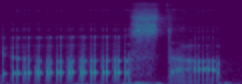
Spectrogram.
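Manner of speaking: low, quiet groan of disappointment; disappointed groan. Retold or imitated. Retelling a reaction to Travolta's accent, disappointed. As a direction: groan it out softly, pitch dropped. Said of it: "I was really disappointed".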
